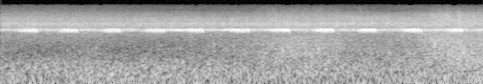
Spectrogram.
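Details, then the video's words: At the beach after dark, crickets chirp in regular pulses on a single high tone, about two per second, while deep surf and wind noise rumble underneath. "Crickets at the Beach"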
